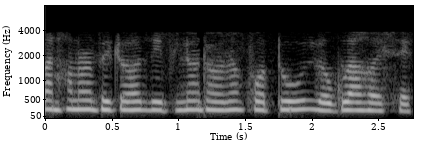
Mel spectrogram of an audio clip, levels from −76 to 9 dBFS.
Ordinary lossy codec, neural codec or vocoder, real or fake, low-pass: AAC, 16 kbps; codec, 16 kHz, 2 kbps, X-Codec, HuBERT features, trained on LibriSpeech; fake; 7.2 kHz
